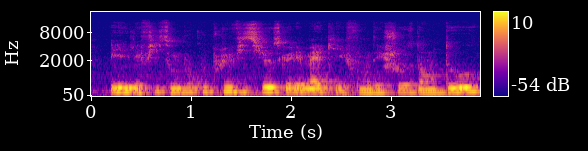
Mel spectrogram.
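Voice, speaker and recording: A woman's medium-pitched voice with fairly even intonation at a moderate pace, amid noticeable background noise and audible room echo. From France, Dijon. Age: 20s. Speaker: engineering student. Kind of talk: interview testimony. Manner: hesitant, many filler sounds.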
